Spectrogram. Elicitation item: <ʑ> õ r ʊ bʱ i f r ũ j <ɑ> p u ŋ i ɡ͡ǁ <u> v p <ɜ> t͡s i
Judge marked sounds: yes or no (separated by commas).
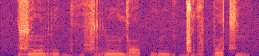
no, yes, yes, yes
